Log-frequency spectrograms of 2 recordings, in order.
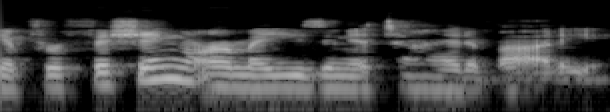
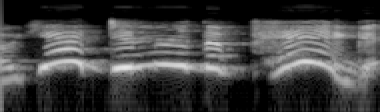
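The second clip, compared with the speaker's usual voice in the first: put-on very high, loud child voice; eager little kid; 7 dB louder than usual. Little girl prompting the neighbors about their pig, eager squeal. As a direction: pipe up like an insistent small child.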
